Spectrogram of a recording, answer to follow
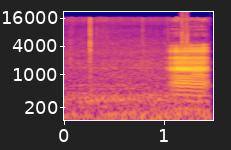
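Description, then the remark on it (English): A car drives in the rain with a steady, loud low rumble of engine and road noise; a brief bright, buzzing tone joins in over the last moments. “It's been raining for the last 2 hours as I've been driving for the last 2 hours, and fucking sky's orange and shit.”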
